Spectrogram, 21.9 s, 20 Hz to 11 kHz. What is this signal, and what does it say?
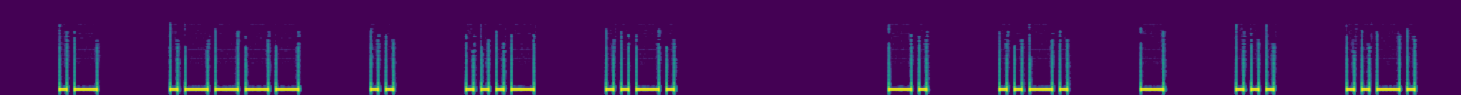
Morse code, heard as a keyed tone, about 10 wpm, spaced as for 6 wpm, 800 Hz. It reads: A1IVF NFTSF
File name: LEZIONI / 7 GF9Z / 7 GF ws 10wpm 3918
